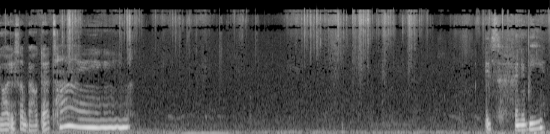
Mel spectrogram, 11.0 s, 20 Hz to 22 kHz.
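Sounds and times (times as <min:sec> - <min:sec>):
hair crackling and rustling: 0:00.0 - 0:11.0.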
